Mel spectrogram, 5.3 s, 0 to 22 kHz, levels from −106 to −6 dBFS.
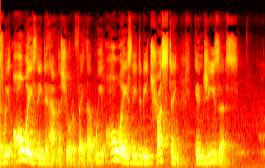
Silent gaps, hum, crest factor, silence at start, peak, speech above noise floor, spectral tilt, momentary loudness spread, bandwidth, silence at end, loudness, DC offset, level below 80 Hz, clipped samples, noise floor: none; none; 18 dB; 0 s; 0 dBFS; 28 dB; -4.5 dB/octave; 13 LU; 15 kHz; 0 s; -18 LUFS; under 0.1%; -54 dBFS; under 0.1%; -45 dBFS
